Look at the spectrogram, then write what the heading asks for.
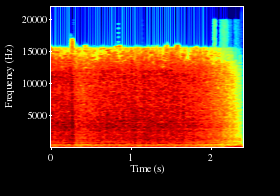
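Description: Meatballs browning in a frying pan give a loud, steady sizzle with constant hissing, close and uninterrupted, then easing slightly at the end.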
